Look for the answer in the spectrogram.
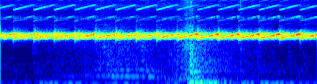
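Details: BRAUMM WiFi door/window contact sensor armed, window opened: loud, steady high-pitched siren sounds continuously, sensor triggering the alarm properly.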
